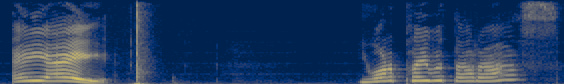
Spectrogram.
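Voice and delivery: loud, high teasing yelp; playful yelp. Acted. Teasing her grabby lover with a loud high yelp. Partner grabs her unexpectedly.

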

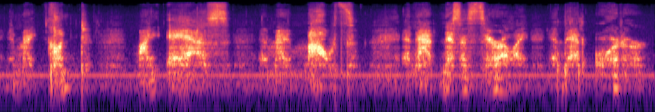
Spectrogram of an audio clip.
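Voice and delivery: intimate whisper in short phrases. A narrator's reading. Woman describes her needs to her lover, whispered. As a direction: whisper each phrase, pausing between them. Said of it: "continued to describe my needs".

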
